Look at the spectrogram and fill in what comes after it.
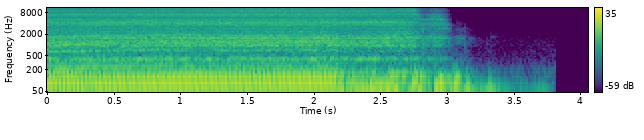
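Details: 2001-2005 Honda Civic D17A2 at 220k miles, after replacing the temperature sensor to cure a crank-no-start; it runs strong and even with a steady firing beat, no misfire or stumble, then shuts off, sounding healthy.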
